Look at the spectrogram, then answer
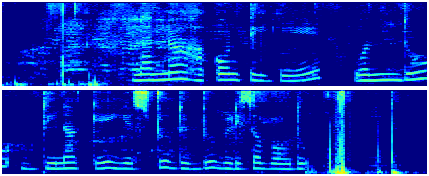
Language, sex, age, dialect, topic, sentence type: Kannada, female, 18-24, Central, banking, question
